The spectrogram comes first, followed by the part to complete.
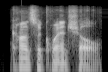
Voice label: "consequential", American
